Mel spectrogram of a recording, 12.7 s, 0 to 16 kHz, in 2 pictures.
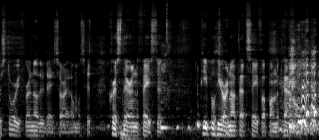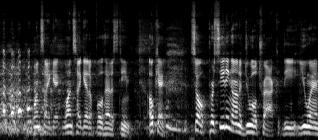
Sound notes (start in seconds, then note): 5.6 laughing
